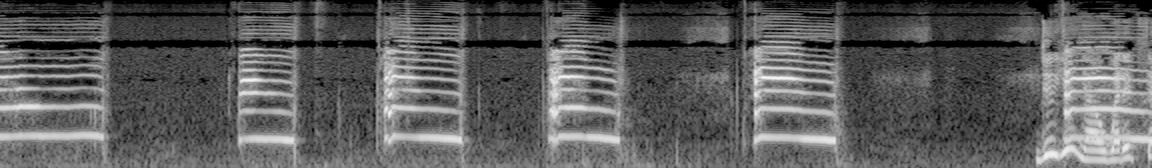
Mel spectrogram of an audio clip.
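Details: Series of five even, flat meows about a second or less each, spaced roughly every one and a half seconds, then a wavering, yowling meow at the end; cat sounds to attract cats.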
